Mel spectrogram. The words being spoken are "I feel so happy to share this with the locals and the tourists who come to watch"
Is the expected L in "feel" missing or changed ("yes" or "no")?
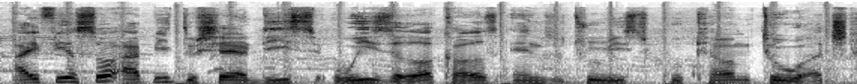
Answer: no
